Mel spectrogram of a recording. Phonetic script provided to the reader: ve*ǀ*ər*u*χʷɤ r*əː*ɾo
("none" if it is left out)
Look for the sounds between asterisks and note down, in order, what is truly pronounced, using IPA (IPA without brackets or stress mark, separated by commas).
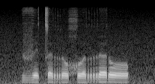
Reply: t, o, ə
